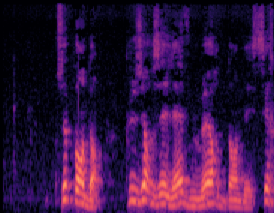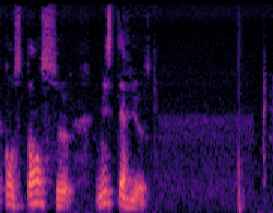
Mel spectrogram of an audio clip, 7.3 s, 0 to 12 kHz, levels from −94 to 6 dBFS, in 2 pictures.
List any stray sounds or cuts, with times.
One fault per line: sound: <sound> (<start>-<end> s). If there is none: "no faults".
sound: thud (6.8-6.9 s)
